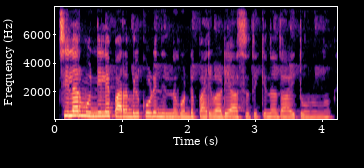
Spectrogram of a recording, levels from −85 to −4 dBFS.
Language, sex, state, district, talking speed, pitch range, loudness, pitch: Malayalam, female, Kerala, Kollam, 115 wpm, 220-260 Hz, -18 LUFS, 230 Hz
